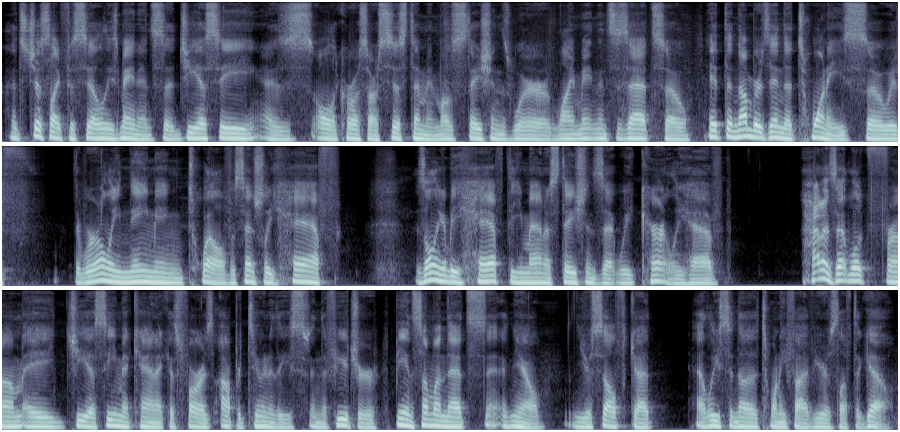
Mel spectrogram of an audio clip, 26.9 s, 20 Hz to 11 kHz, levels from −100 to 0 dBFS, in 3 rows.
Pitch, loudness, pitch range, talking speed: 110 Hz, -21 LUFS, 100-125 Hz, 175 wpm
